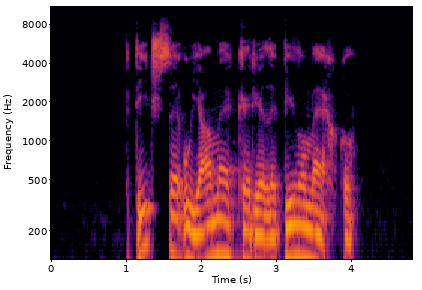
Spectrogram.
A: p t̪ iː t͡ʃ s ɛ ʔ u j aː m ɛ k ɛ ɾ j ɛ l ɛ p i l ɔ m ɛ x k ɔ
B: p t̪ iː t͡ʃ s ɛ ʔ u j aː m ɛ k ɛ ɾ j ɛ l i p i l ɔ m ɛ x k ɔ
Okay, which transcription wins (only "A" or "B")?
A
